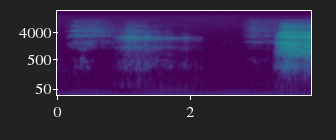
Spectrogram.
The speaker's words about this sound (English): So another deep breath in.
